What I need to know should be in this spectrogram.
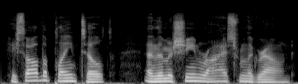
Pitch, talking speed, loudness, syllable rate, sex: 135 Hz, 240 wpm, -17 LUFS, 5.8 syllables/s, male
